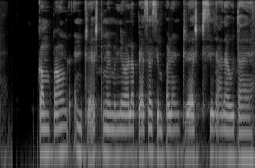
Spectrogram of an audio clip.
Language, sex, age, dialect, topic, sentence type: Hindi, male, 18-24, Kanauji Braj Bhasha, banking, statement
